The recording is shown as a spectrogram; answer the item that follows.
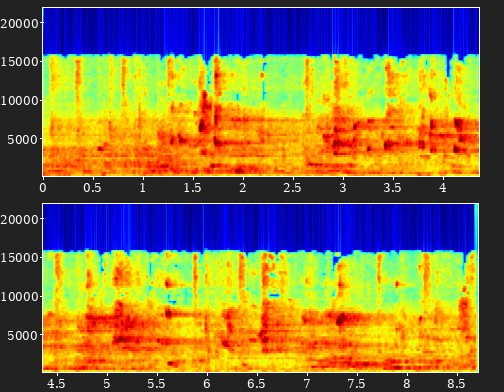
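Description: A basketball being dribbled on a hardwood court, with many short bounces, under constant crowd chatter and shouting in a large gym.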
